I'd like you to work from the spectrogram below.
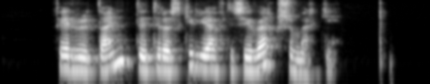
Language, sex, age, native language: Icelandic, female, 50-59, Icelandic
